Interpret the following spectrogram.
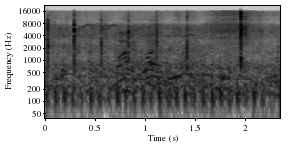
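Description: Voices of people talking at a distance, with a few sharp clicks; the loudest click comes near the end.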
